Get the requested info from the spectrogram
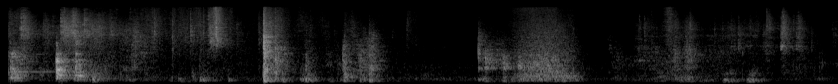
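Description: A small dog giving a few short, sharp barks, the loudest about half a second and two and a half seconds in, with a longer rustling sound about five seconds in.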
